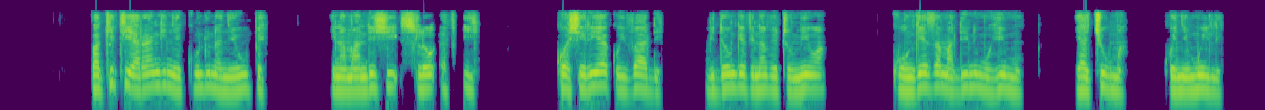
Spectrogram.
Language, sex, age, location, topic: Swahili, male, 25-35, Nakuru, health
